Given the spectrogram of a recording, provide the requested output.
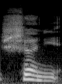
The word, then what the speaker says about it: Shane: está me conhecendo hoje meu nome fala assim mas se escreve xani sh a n e sh a n e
